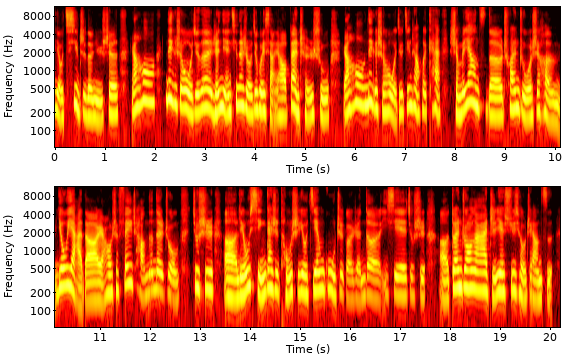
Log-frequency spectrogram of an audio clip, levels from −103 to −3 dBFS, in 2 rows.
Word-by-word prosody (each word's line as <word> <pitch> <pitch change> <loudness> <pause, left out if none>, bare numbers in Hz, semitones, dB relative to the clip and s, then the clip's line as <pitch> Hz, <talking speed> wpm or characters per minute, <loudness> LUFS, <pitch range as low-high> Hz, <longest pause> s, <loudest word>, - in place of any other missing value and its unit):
有 210 -7 +1
气 270 - 0
质 200 -3 -4
的 175 -1 +1
女 160 -2 0
生。 185 +3 +1 0.2
然 225 +3 +1
后 310 -1 +3 0.2
那 340 -1 +5
个 280 - 0
时 260 - -4
候 245 - +5
我 215 -5 +5
觉 205 +2 +2
得 240 -1 +3
人 205 +3 +3
年 215 -6 +3
轻 205 +7 -2
的 265 0 +3
时 235 - +2
候 190 - +2
就 220 +4 +1
会 215 -2 +4
想 205 - -5
要 175 0 +1
扮 235 +5 +3
成 180 -2 -3
熟。 170 -3 -2 0.2
然 195 +3 +2
后 280 0 +1
那 290 +2 +3
个 235 - +1
时 215 -2 -3
候 205 0 -1
我 175 -6 0
就 200 - -3
经 255 +6 -2
常 245 -5 0
会 210 0 -4
看， 230 -1 -4 0.2
什 195 - -3
么 205 +4 +3
样 295 0 +3
子 235 -1 -10
的 175 -1 +1
穿 230 +6 0
着 170 -5 +1
是 215 +5 -3
很 160 -9 -4
优 255 +2 +4
雅 240 -6 +2
的， 150 +1 +4
然 150 +1 +1
后 200 +1 -1
是 220 +2 -6
非 275 +6 -1
常 180 -9 -6
的 210 - -4
那 220 -2 -1
种 150 -4 -5 0.2
就 250 - 0
是， 230 -1 +1 0.2
呃， 170 -2 +4
流 180 +7 +3
行， 220 -9 +1
但 240 +3 +1
是 215 -2 -2
同 190 -1 -2
时 205 -1 -5
又 200 -2 +1
兼 220 +4 +1
顾 220 -4 -3
这 200 +2 -7
个 160 -2 -8
人 155 +1 -9
的 170 -4 -3
一 - - -17
些 180 -1 -2
就 180 +1 -11
是， 170 -1 -7 0.3
呃， 155 0 -2
端 235 +8 +3
庄 240 -1 +3
啊、 220 -1 +3
职 175 -4 -4
业 210 +2 +4
需 215 +1 -5
求 190 -6 -3
这 185 - -9
样 155 -1 -2
子。 160 - -8
205 Hz, 270 characters per minute, -28 LUFS, 175-235 Hz, 0.3 s, 那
